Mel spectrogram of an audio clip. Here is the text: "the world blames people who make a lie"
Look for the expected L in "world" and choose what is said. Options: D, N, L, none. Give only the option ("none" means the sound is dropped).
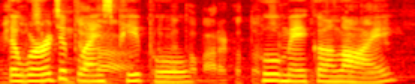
none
